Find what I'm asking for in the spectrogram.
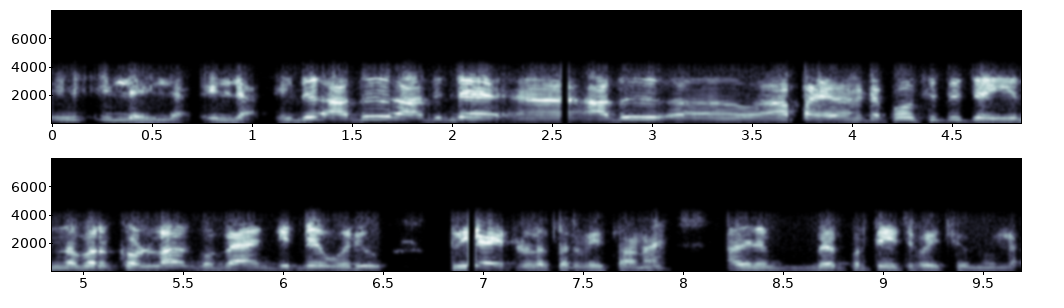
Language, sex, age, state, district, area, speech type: Malayalam, female, 60+, Kerala, Kasaragod, urban, conversation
